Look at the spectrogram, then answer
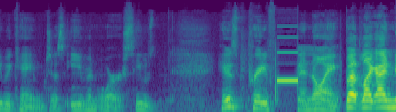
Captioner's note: beep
